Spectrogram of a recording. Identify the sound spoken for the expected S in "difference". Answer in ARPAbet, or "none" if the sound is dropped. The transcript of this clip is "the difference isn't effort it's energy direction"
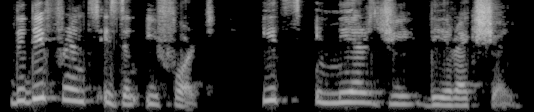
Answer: S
